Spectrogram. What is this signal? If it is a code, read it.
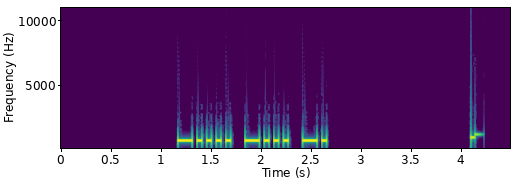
Morse code, heard as a keyed tone, about 25 wpm, 700 Hz. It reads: 6BN
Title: All Cut Numbers - 3-Digit 25wpm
